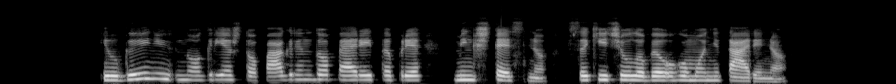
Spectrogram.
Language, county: Lithuanian, Klaipėda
